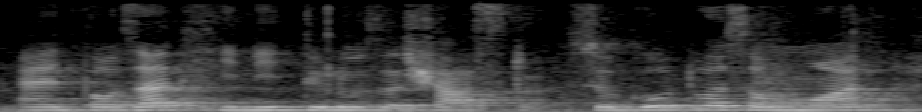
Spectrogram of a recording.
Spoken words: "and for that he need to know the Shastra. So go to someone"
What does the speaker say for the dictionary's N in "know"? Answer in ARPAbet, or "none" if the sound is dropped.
L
